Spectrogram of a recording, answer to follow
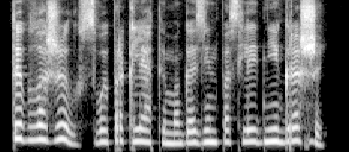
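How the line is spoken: Tired, after a pause. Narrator (Russian): немного помолчав устало произнесла

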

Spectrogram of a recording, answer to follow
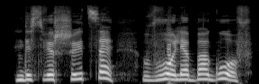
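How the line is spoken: Fierce roar. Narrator (Russian): проревел он

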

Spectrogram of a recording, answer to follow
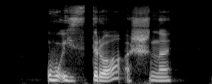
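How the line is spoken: Laughing. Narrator (Russian): засмеялась та

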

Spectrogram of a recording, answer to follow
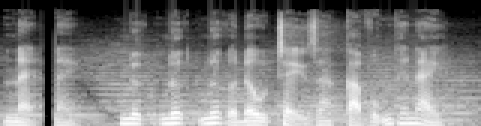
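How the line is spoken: Trembling reply. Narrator (Vietnamese): anh mới đáp bằng cái giọng run run

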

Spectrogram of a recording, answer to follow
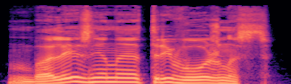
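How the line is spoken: Gloomy. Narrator (Russian): мрачно кивнул Вернер

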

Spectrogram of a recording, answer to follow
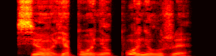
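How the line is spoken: Hoarse, dry croak. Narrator (Russian): прохрипел я пересохшим ртом

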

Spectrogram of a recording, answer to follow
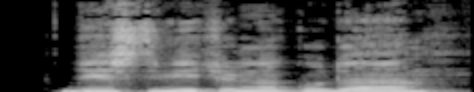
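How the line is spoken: Agreeing mutter. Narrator (Russian): Словно соглашаясь, пробормотал Дронго

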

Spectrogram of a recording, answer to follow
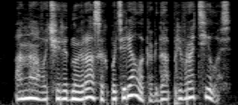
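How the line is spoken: Whispered. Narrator (Russian): шепнула мне Шарри

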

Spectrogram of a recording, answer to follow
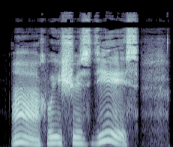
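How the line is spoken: Grumbling. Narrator (Russian): проворчал

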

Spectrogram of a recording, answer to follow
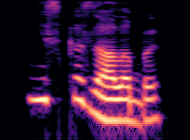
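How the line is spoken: Sighing. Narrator (Russian): вздохнула та

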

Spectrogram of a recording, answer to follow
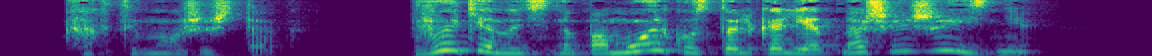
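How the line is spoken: Exclaiming. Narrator (Russian): воскликнула

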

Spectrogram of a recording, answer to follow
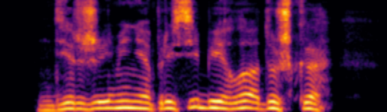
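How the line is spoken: Moaning. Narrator (Russian): стонал Нечай

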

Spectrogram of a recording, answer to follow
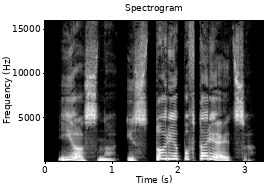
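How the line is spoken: Thoughtful. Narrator (Russian): задумчиво произнесла я

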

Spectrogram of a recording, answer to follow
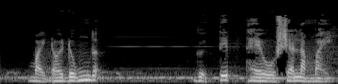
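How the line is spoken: Muttering. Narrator (Vietnamese): Nó lẩm bẩm trong miệng

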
